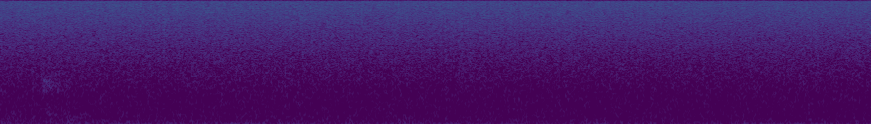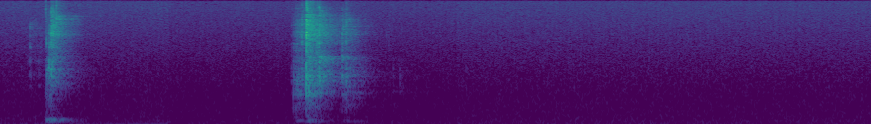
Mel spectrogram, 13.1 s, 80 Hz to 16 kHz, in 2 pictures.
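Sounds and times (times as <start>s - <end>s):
scratchy clattering on plastic: 8.8s - 9.4s.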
